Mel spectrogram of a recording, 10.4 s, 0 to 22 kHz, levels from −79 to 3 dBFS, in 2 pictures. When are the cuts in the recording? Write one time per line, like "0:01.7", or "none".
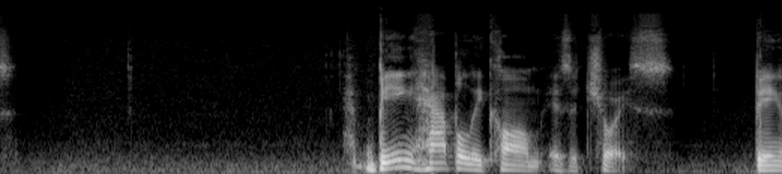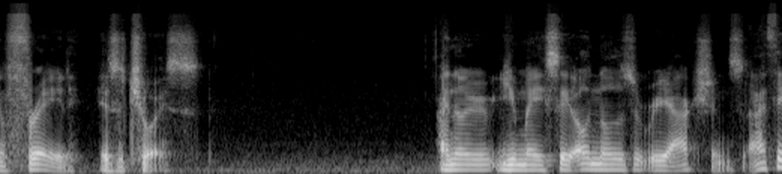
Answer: none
